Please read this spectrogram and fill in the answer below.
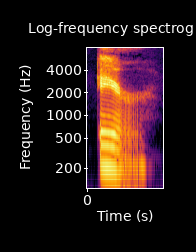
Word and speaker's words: heir: rawt rawt Word 190 heir Common mispronunciation here or hair Correct pronunciation air The h is completely silent. It sounds exactly like the word air.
